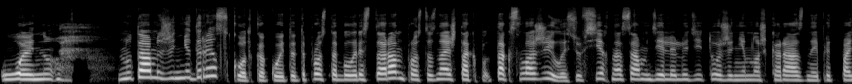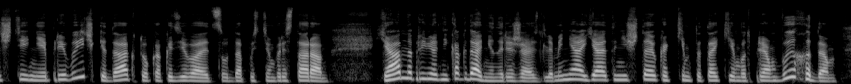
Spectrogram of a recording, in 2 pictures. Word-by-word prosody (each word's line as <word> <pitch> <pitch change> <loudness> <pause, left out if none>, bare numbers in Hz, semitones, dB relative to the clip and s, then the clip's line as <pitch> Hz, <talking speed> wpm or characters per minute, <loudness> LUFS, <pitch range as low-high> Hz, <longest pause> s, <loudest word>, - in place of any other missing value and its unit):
Ой, 230 +1 +7
ну 235 +1 +3 0.7
ну 275 +2 +1
там 320 -2 +10
же 275 +2 -3
не 295 +2 +1
дресс-код 330 - +1
какой-то, 185 +1 0
это 185 - -5
просто 230 -2 0
был 215 0 +2
ресторан, 250 +6 +5
просто 220 -2 -1
знаешь 240 -1 +3
так 220 -3 0
п - - -10
так 250 -2 +4
сложилось. 255 - 0
У 205 - -2
всех 260 +5 -3
на 230 0 0
самом 230 0 +1
деле 225 0 0
людей 225 0 -6
тоже 215 -1 -3
немножко 205 0 -4
разные 200 -2 0
предпочтения 200 0 -4
и - - -5
привычки, 225 - -5
да. 195 +6 +1
Кто 180 - -9
как 175 +1 -8
одевается 170 -3 -3
вот 160 - -12
допустим 165 0 -8
в 175 - -10
ресторан. 170 -4 0 0.5
Я, 225 +7 +3
например, 260 -5 -2
никогда 245 0 0
не 165 -3 -7
наряжаюсь. 165 -3 -5
Для 165 +2 -6
меня 225 +5 -1
я 210 0 +1
это 205 +1 -5
не 210 0 -3
считаю 215 +1 -2
каким-то 185 -2 -8
таким 185 0 -4
вот 170 -1 -7
прям 175 -1 -3
выходом, 225 - -2
210 Hz, 190 wpm, -21 LUFS, 180-240 Hz, 0.7 s, там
